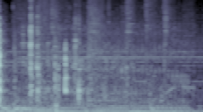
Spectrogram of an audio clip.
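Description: A cardboard miniatures box being opened by hand: a sharp click at the start, then a few lighter clicks and scrapes of card within the first second, over quiet background music.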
